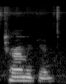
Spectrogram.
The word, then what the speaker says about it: ptarmigan: If the P is silent, you're right. It's ptarmigan. Ptarmigan. Okay.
